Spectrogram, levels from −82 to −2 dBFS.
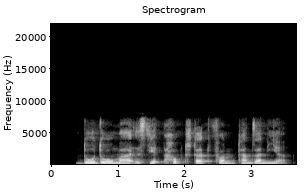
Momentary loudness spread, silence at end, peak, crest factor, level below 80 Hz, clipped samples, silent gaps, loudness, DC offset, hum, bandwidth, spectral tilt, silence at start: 7 LU; 0.15 s; -2 dBFS; 16 dB; -60 dBFS; under 0.1%; none; -19 LUFS; under 0.1%; none; 7.6 kHz; -5 dB/octave; 0.4 s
